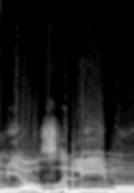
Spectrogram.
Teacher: মু তিন আলিফ টেনে নুনকে সাকিন করে ফেলবো, মধ্যে আরজি তিন আলিফ টেনিয়া পড়িতে হয়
